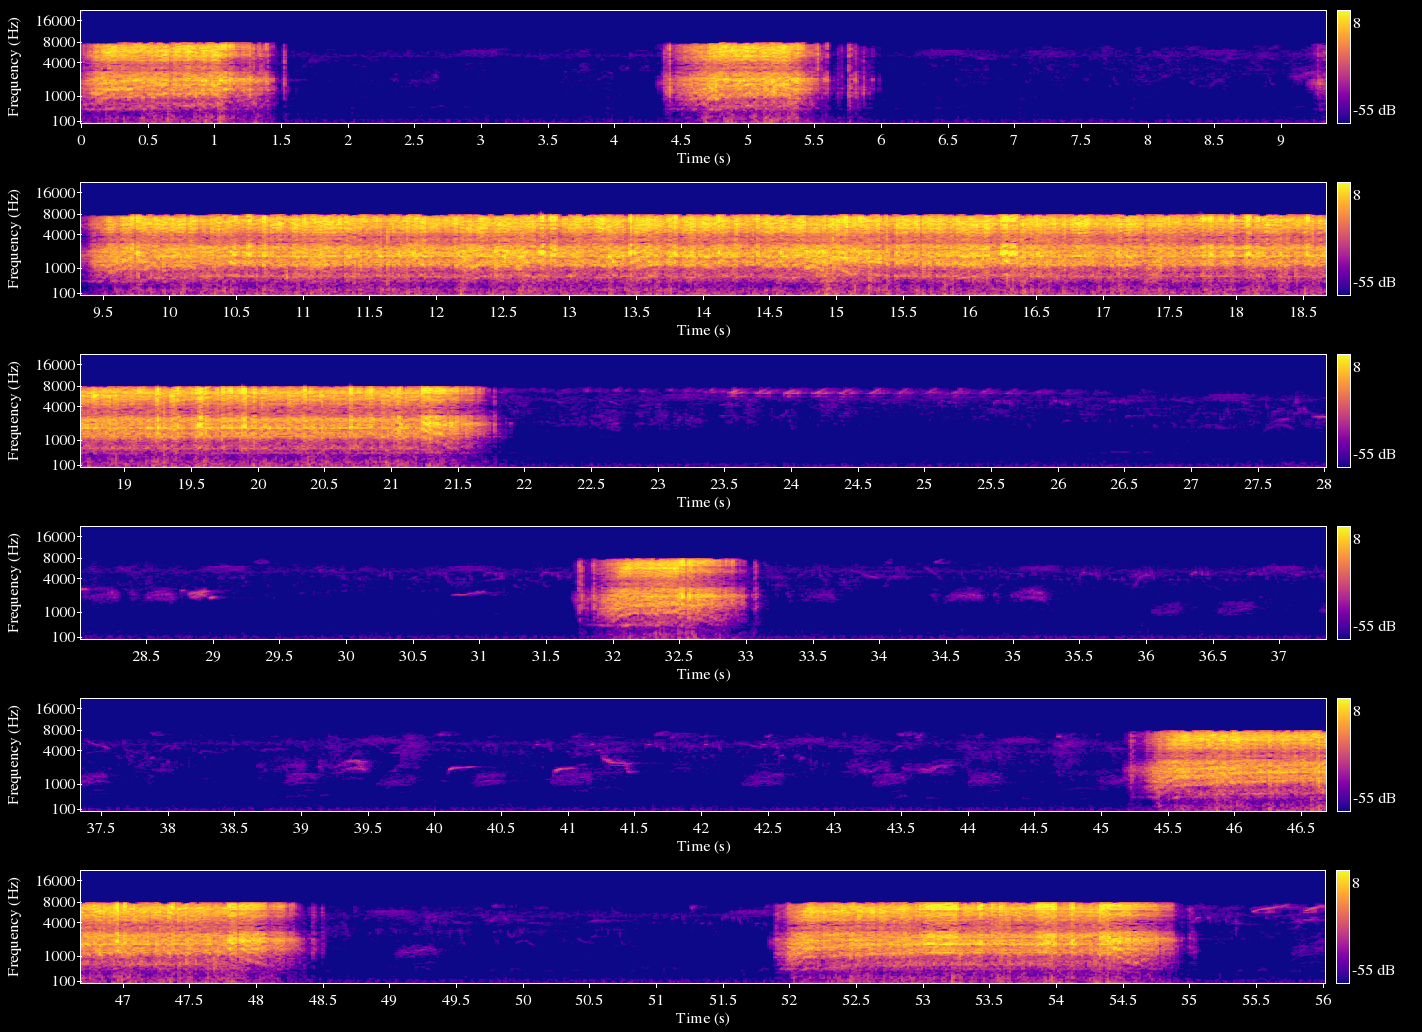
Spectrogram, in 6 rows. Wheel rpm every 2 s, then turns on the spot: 70, 0, 50, 0, 30, 150, 160, 170, 170, 160, 120, 0, 0, 0, 0, 10, 20, 0, 0, 0, 0, 0, 30, 130, 0, 10, 130, 40.
none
